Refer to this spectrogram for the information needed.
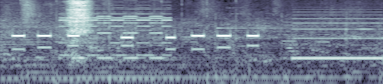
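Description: A phone number is dialed by touch-tone: about ten short beeping keypad tones in quick, slightly uneven rhythm, followed by a steady low ringing tone lasting about a second. No one speaks.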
